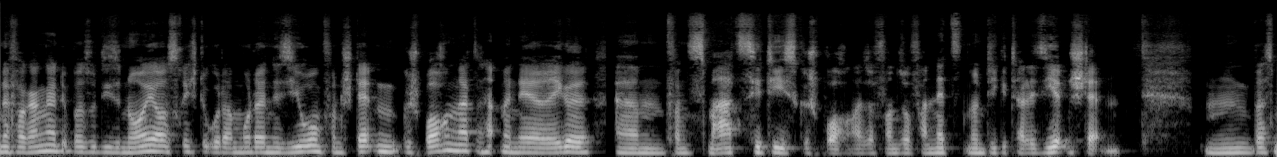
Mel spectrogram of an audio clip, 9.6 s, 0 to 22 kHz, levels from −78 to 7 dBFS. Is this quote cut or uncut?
cut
